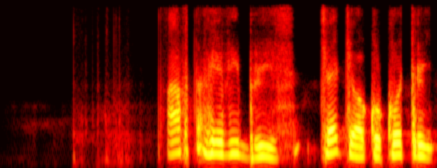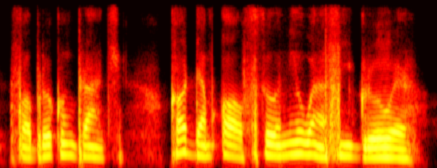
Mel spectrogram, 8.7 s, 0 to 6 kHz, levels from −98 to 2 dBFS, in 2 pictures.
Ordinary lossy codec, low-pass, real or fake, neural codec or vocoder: none; 5.4 kHz; fake; autoencoder, 48 kHz, 32 numbers a frame, DAC-VAE, trained on Japanese speech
